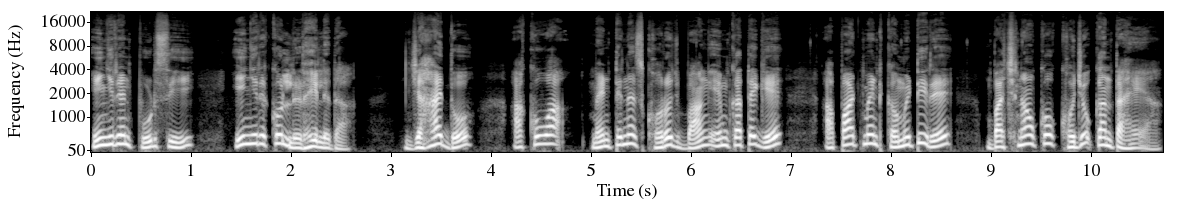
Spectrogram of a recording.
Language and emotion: Santali, disgusted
